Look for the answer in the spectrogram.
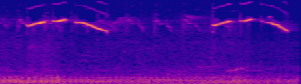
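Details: Two drawn-out, very high whistled phrases from a kolibri wulung of the muncang daun type, each rising slightly then sliding down, roughly two seconds apart over low background hum.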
